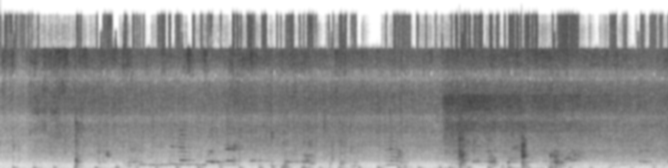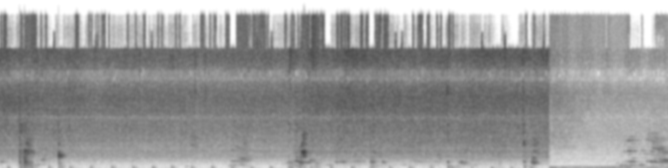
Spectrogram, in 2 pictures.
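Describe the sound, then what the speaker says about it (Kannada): Fresh boiled beans tossed into a golden fried onion tempering sizzle steadily in the pan while a spoon scrapes and stirs in quick, rhythmic strokes, close and clear with no voices. "ಈಗ ಬೇಯಿಸ್ಕೊಂಡಿರೋ ಕಾಳನ್ನ ಒಗ್ಗರಣೆಗೆ ಹಾಕ್ಬಿಡ್ಬೇಕು"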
